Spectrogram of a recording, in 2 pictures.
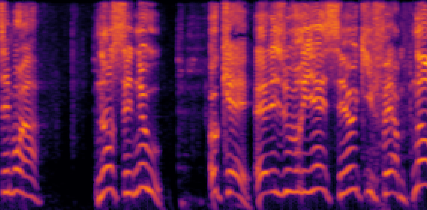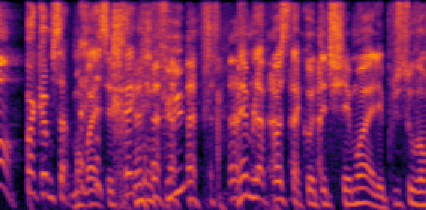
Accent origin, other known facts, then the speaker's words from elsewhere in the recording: France; Apolline et moi, nous sommes français.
